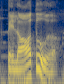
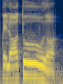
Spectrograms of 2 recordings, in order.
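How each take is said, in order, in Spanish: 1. La sílaba anterior a la tónica es larga. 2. La sílaba anterior a la tónica es corta. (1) "Se dice pelotudo" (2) "no se dice pelotudo"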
